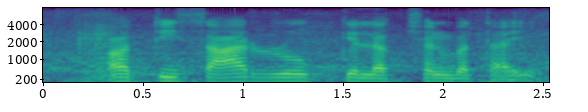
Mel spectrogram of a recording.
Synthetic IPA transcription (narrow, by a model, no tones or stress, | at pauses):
ət̪isaɾːokkelək̚t͡ʃʰənbət̪a̰ḭ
